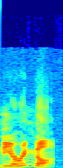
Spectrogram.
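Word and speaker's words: Ngiraindong: I really hope I'm pronouncing that right. N G I R A I N D O N G. That is the pronunciation we got from coach. That's what I've heard from the PA guy. That's what we're going with.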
